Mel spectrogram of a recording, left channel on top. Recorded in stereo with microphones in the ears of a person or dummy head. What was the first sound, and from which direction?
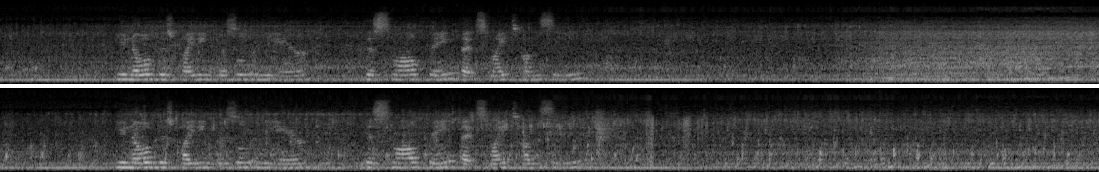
A woman speaking, 25° right (ahead or behind).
